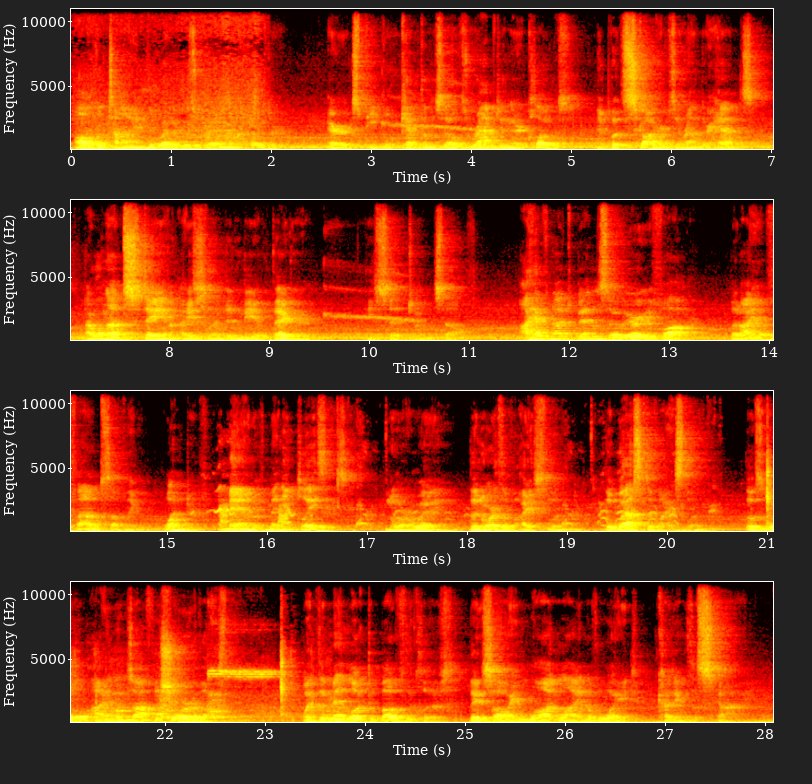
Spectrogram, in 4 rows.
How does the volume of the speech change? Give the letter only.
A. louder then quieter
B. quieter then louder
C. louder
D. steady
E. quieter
D.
